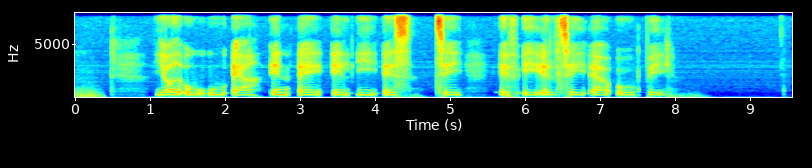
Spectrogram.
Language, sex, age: Danish, female, 25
